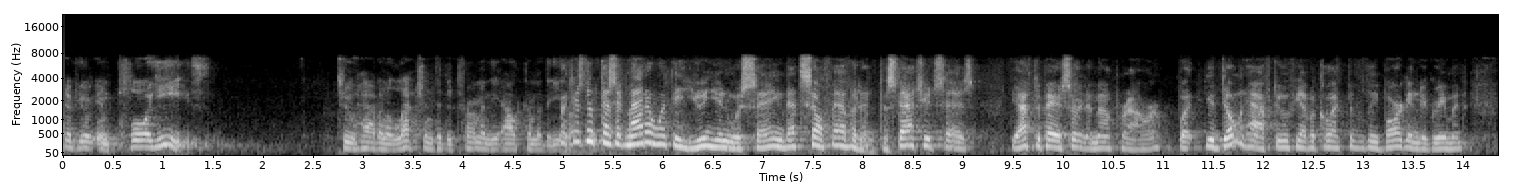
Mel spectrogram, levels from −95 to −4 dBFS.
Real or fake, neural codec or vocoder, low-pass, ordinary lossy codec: fake; vocoder, 44.1 kHz, 128 mel bands, Pupu-Vocoder; 7.2 kHz; Opus, 16 kbps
